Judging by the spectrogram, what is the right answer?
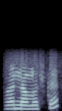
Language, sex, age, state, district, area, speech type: Odia, female, 18-30, Odisha, Kendujhar, urban, conversation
